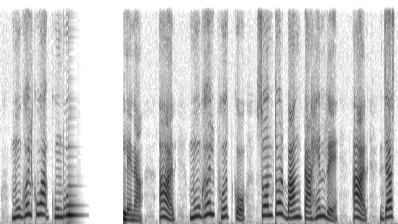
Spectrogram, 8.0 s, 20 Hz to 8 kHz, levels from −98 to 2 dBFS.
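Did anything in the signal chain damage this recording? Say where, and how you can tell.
Yes, the damage is in the network stage, ahead of the decoder. At 1.20 s there is a brief smear lasting about 30 ms, followed by a wobble from 1.27 to 1.33 s and another from 1.33 to 1.37 s. These are short concealed packet loss. Packets carrying roughly 20, 40 and 20 ms of audio arrived too late to play, so the receiver extrapolated from the preceding sound to bridge each gap and then blended back into the real audio. Through the G.722 call path, everything sits below 8 kHz.

Straight after those, from 1.37 to 2.47 s, the sound turns into a fading continuation of its last moment, then goes to silence for about 0.69 s. When the audio resumes at 2.47 s, it does not pick up where it stopped; the missing second is simply gone. This is a long network dropout, likely caused by the connection delivering nothing for over a second, so the concealment faded out and the lost stretch was never played.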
